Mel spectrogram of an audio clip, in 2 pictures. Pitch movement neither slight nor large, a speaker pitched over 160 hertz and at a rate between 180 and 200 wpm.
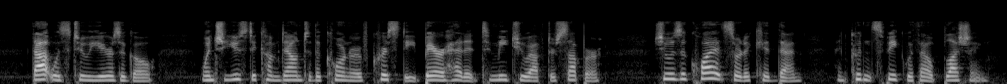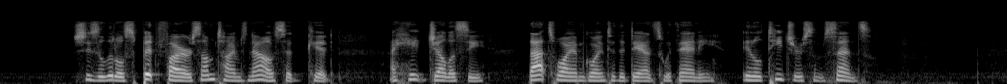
Yes: average, 3.3 semitones; high, 190 Hz; average, 190 wpm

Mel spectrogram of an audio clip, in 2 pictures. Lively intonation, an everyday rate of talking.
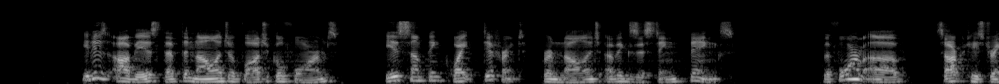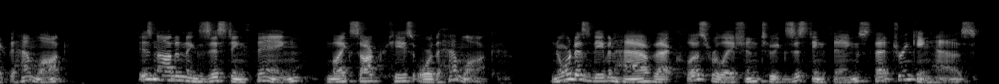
Yes: wide, 5.8 semitones; average, 155 wpm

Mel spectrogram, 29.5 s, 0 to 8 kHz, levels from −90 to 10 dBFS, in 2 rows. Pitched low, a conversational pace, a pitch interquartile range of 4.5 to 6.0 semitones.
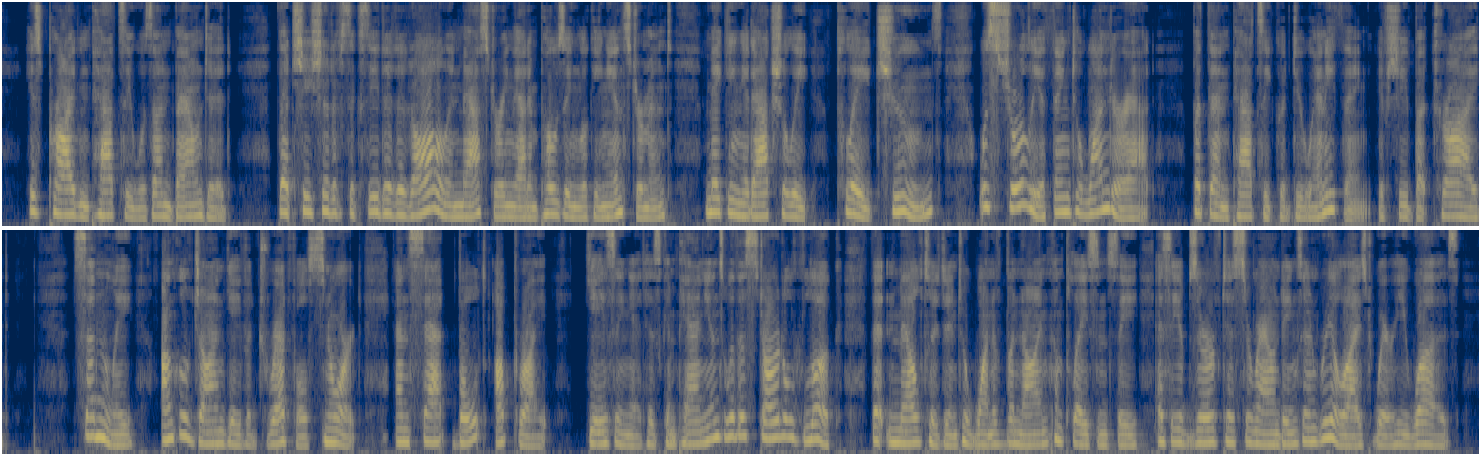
No: medium, 160 Hz; average, 155 wpm; average, 5.1 semitones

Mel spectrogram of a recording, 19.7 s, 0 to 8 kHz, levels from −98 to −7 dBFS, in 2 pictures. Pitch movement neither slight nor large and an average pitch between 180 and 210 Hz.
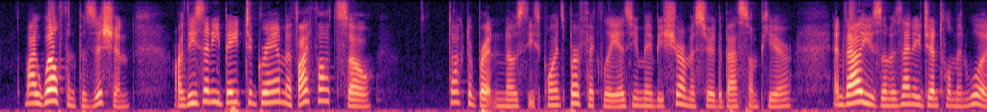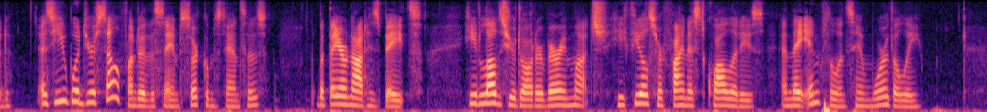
No: wide, 5.8 semitones; high, 190 Hz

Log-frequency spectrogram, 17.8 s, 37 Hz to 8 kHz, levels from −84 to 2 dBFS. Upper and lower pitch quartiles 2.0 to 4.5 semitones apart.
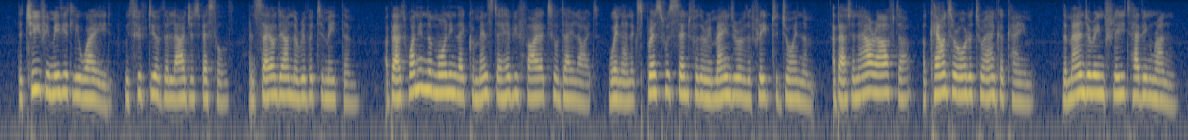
Yes: narrow, 2.5 semitones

